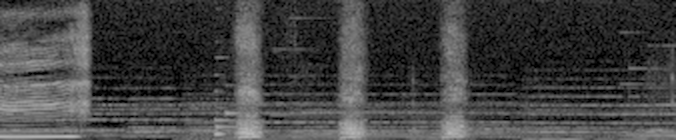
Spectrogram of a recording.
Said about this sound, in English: Oh, husky. Angry doggy.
